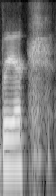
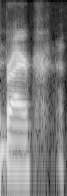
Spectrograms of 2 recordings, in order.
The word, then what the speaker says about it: Brier: called the Brier score I did have to look up how Brier pronounced his own name because if you asked me I might have said Brier but it is Brier um but it is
